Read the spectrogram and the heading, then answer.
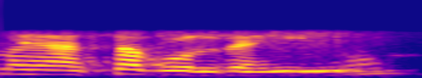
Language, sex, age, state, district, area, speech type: Hindi, female, 45-60, Uttar Pradesh, Bhadohi, rural, conversation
